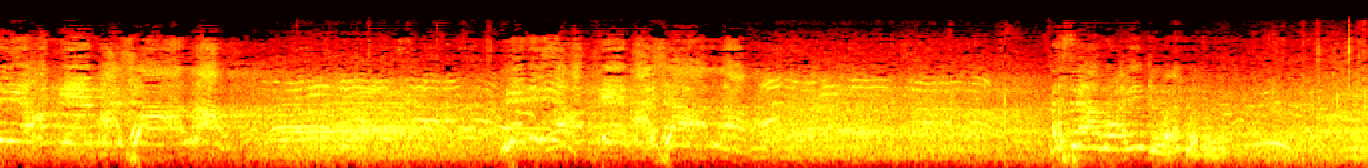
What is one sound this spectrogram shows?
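A woman speaks passionately into a microphone, heard through loudspeakers.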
